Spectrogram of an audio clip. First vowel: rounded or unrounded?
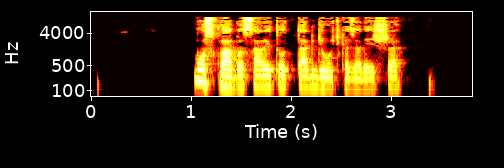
rounded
